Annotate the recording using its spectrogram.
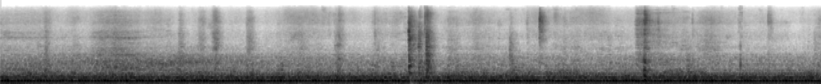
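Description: Bus engine idling while the bus stands still, a steady low hum with a few irregular sharp clicks and rattles on top.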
